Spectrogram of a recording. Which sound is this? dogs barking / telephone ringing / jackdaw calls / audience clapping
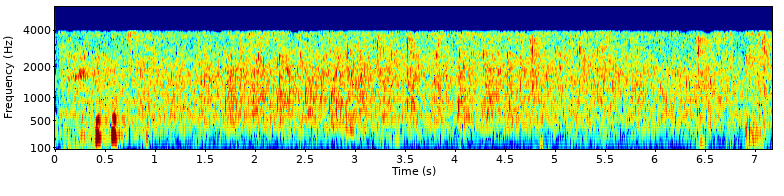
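audience clapping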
